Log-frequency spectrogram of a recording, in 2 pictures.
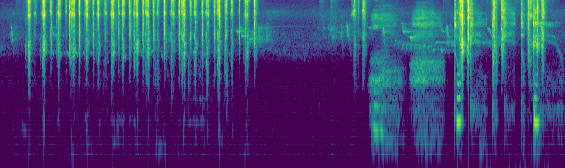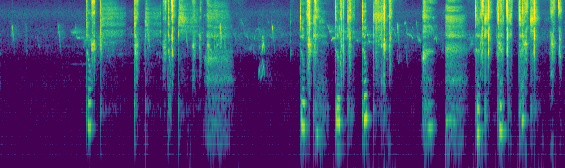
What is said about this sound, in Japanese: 耳のところを切るので、動いちゃダメね。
